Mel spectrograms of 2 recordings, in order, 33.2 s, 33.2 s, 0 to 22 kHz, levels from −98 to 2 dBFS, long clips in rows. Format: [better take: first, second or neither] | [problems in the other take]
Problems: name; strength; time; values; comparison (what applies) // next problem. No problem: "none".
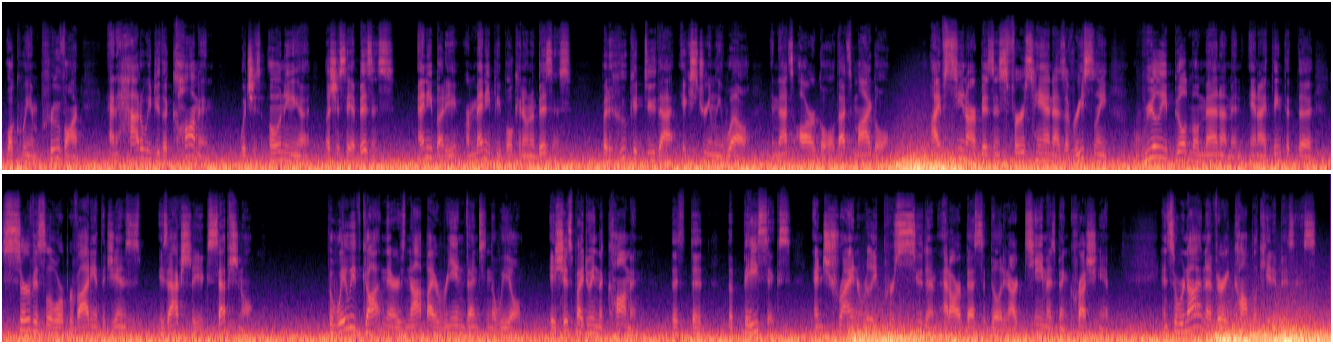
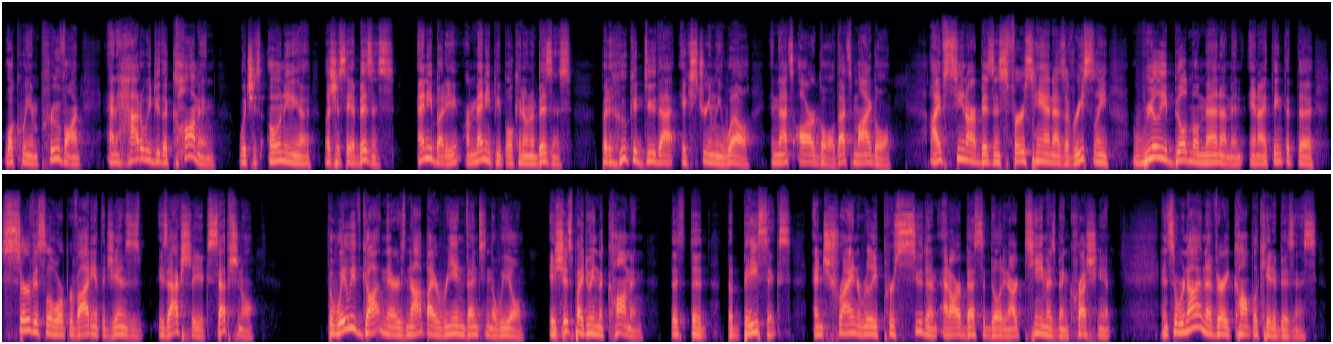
second | wind noise on the microphone; heavy; 6 dB below the speech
